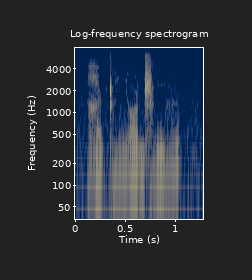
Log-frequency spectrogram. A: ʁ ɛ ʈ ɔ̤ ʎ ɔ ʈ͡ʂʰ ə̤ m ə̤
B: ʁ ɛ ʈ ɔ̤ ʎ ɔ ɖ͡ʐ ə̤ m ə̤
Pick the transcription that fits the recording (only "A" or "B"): B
